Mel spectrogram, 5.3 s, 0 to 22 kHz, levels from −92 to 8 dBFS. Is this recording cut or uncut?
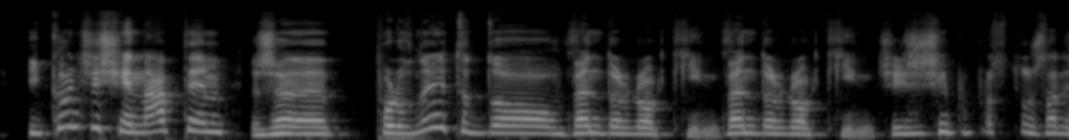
cut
